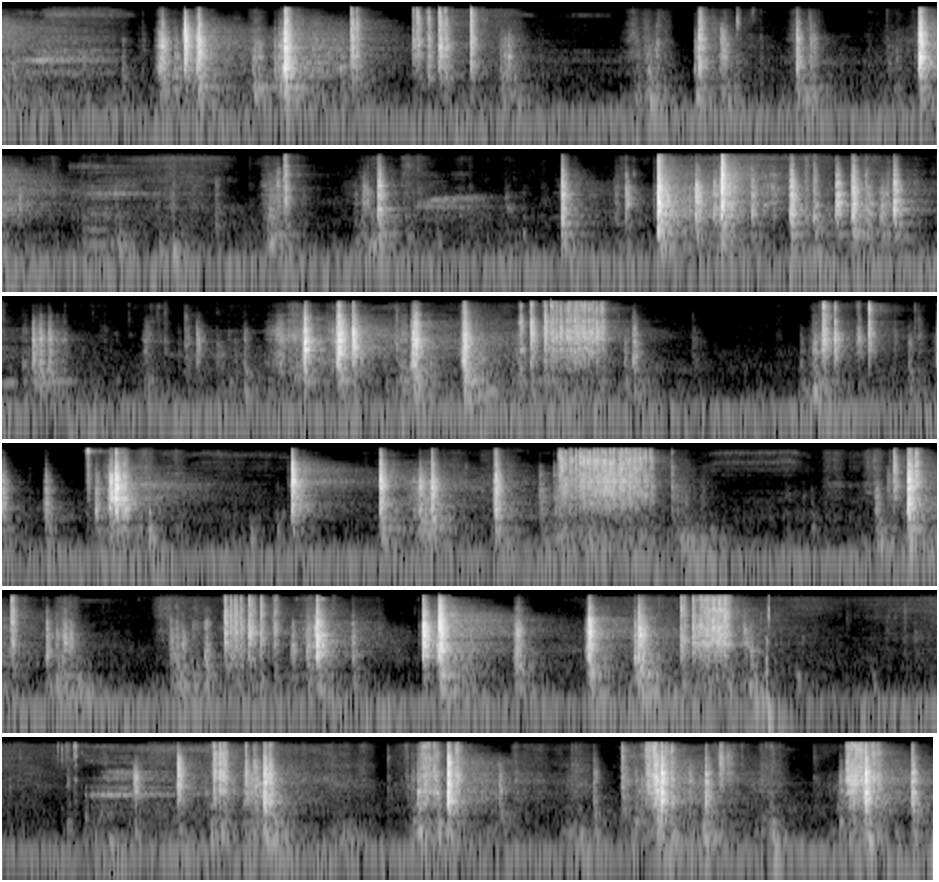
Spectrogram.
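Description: Hand tools working on metal fittings under a car's hood: irregular clicks, clinks and knocks of a wrench and hardware, coming in quick clusters with short pauses, over a steady low hum.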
